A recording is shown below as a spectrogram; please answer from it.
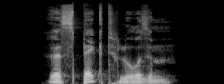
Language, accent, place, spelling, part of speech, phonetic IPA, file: German, Germany, Berlin, respektlosem, adjective, [ʁeˈspɛktloːzm̩], De-respektlosem.ogg
- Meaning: strong dative masculine/neuter singular of respektlos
